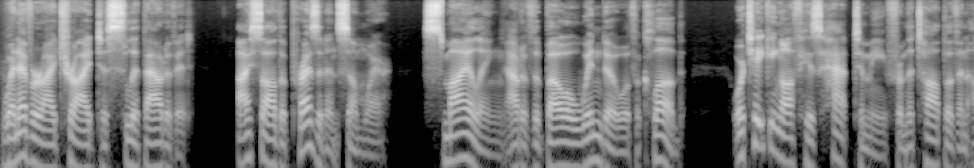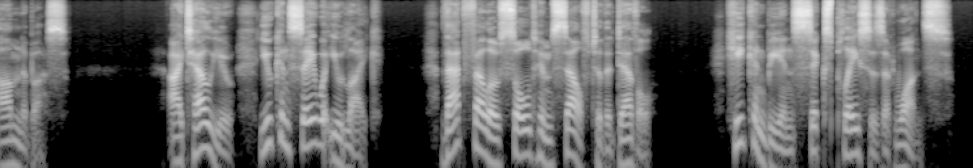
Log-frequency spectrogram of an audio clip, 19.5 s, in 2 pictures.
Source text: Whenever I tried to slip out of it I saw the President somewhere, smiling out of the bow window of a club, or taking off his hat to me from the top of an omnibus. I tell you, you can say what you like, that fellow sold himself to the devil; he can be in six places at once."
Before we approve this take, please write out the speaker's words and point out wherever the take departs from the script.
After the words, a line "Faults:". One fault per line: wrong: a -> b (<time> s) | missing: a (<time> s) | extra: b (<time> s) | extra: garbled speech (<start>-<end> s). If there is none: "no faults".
Whenever I tried to slip out of it I saw the President somewhere, smiling out of the bow window of a club, or taking off his hat to me from the top of an omnibus. I tell you, you can say what you like, that fellow sold himself to the devil; he can be in six places at once."
Faults:
no faults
